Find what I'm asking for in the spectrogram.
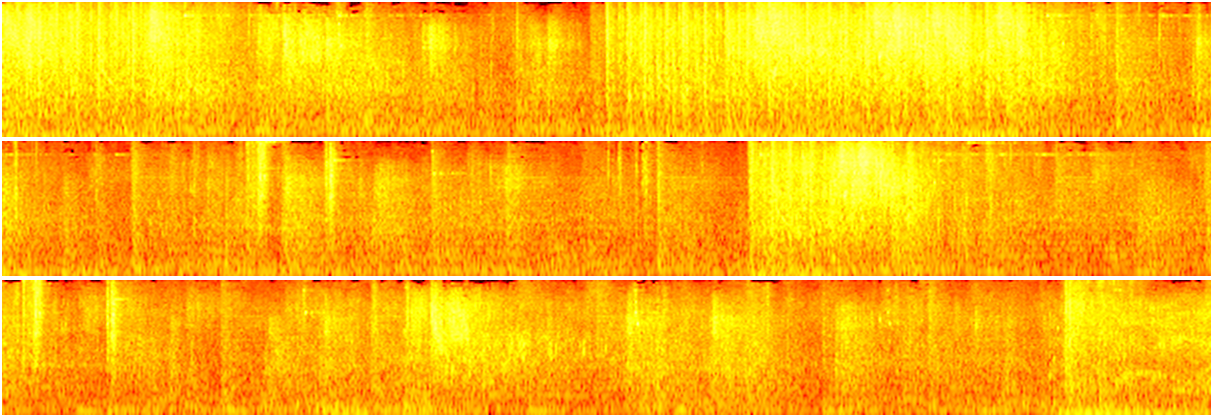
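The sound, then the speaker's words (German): Continuous gunfire against a mass of zombies in a survival-horror scene, a dense, loud wall of rapid shots and booming impacts that barely lets up. “Carlos feuerte immer weiter und verteidigte seine Stellung.”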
